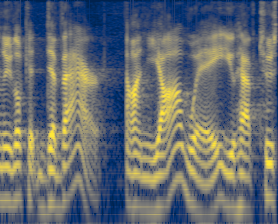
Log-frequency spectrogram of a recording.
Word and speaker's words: Yahweh: way so we can see it the proper pronunciation Yahweh so we have a syllable we have syllable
